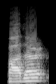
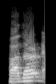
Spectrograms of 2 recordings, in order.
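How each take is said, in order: No difference in how they are said.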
